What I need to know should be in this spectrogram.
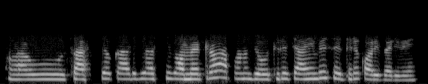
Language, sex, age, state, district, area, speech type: Odia, female, 30-45, Odisha, Sambalpur, rural, conversation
